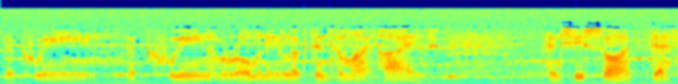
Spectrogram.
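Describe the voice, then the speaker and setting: An actor playing a grief-stricken, haunted carnival owner, halting and melodramatic, in an old-time radio drama. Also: male voice, sits low, expressive, vocal fry, exaggerated voice. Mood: dazed, despairing. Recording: muffled old radio broadcast with music.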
